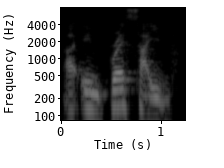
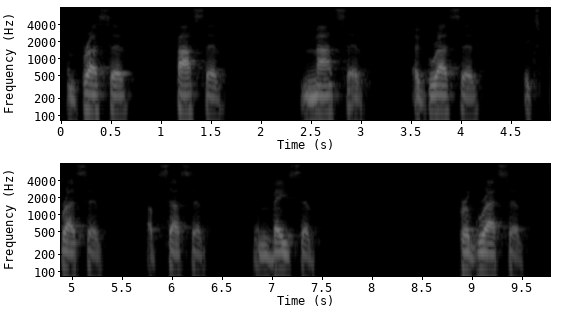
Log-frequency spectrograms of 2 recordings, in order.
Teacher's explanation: como una e pero muy muy apagada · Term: I modificada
